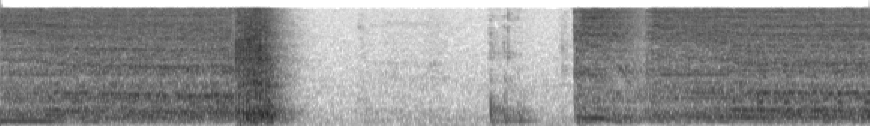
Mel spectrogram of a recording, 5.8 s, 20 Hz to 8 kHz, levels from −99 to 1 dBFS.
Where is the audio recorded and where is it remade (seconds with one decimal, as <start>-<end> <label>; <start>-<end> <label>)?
0.0-1.5 recorded; 1.5-2.7 remade; 2.7-5.8 recorded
